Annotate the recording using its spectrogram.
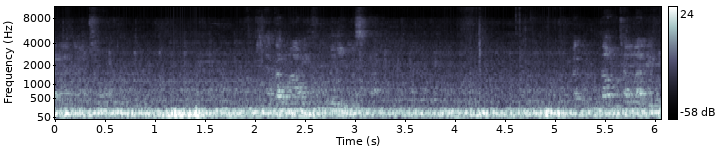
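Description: A man speaking, heard over a steady, heavy low rumble.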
